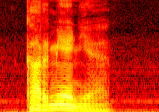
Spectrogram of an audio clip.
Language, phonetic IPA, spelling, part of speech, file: Polish, [karˈmʲjɛ̇̃ɲɛ], karmienie, noun, Pl-karmienie.ogg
